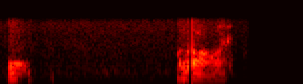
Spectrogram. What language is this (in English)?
Gujarati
